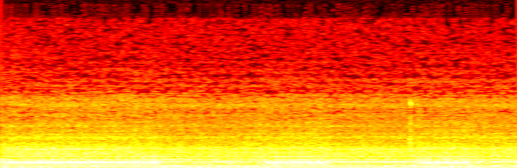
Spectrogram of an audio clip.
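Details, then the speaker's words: Citroën BX at idle: a low, buzzing throb that swells and fades, changing when the foot is taken from under the partly held clutch pedal; vibration through the pedal; not confirmed. "i'm currently holding the clutch pedal a little bit if i remove my feet from under it hear the difference"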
